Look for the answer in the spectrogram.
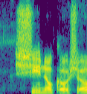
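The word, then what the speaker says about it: Shinōkōshō: They abolished uh, what was the caste system, which was called shono kosho, and I actually have everything written here. Uh, Shino Koshō. I already mispronounced it.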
